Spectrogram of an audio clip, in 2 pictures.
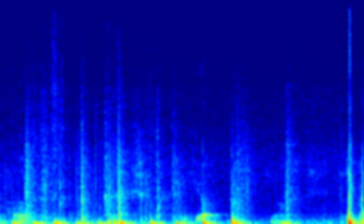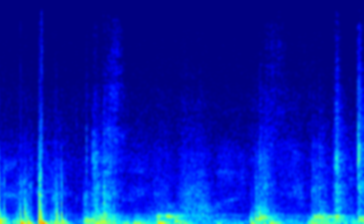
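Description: Irregular thumps and knocks from a red rubber balloon being batted about and a handheld phone being jostled, the sharpest knock about five seconds in.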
